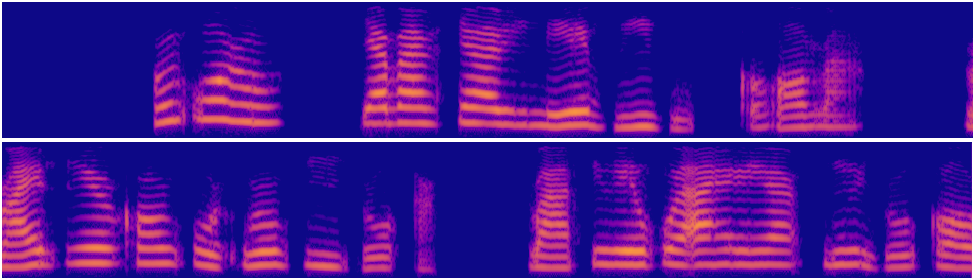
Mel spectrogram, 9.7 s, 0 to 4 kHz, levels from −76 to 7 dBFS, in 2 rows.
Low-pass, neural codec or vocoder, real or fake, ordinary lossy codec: 3.6 kHz; autoencoder, 44.1 kHz, a latent of 192 numbers a frame, MeloTTS; fake; none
